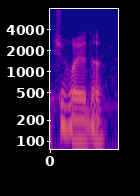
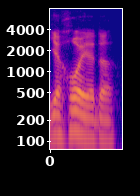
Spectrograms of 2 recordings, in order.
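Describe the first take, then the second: First: The name is said in an English style. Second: The name is said in a Hebrew style. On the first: "I would say Jehoiada" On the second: "now that Tomer has beaten so much Hebrew into me, I might pronounce it Yehoiada"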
